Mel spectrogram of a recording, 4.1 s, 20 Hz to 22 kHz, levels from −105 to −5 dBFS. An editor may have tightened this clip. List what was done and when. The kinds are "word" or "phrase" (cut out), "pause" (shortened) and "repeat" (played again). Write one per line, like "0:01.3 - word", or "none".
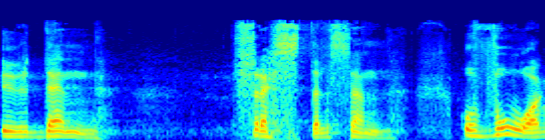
none

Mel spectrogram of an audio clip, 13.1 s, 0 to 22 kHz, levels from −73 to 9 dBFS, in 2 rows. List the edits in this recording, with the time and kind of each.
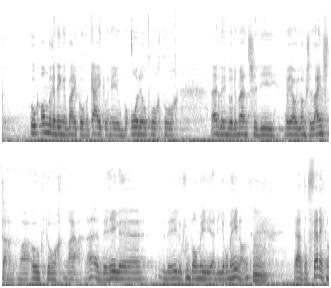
0:04.3 - word
0:05.6 - word

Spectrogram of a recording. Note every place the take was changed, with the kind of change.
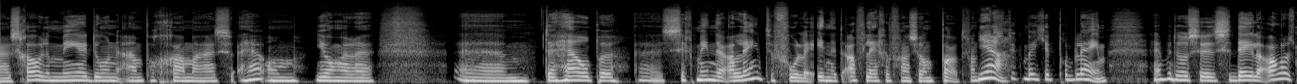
0:02.6 - word
0:05.3 - pause
0:06.3 - pause
0:08.1 - word

